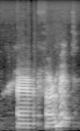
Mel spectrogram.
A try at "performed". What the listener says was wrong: Okay, now the pronunciation there, you do not want to emphasize pronouncing the ed at the end. You want to make that into a T sound a little bit. performed.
